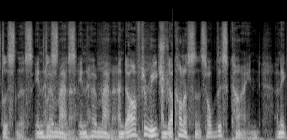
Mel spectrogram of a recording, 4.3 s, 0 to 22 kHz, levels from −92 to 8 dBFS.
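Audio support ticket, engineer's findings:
Doubled audio track, 0.65–2.59 s. Likely a second, slower capture path summed into the output with the direct feed. Speech repeats roughly 0.7 s late at near-equal level, full-band, dry, no decay; the copy cuts in and out abruptly.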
